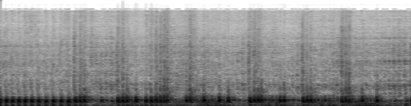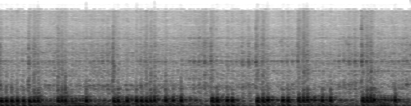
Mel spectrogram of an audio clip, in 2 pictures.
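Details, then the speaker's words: Yamaha Vixion motorcycle bogging (ngempos) and sputtering when throttled, running lumpy with surges and stumbles. Fuel keeps flowing from the injector hose, so the fuel pump (rotak) is suspected. "Oke Guys jadi kendalanya seperti itu ya ngempos ketika digas"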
